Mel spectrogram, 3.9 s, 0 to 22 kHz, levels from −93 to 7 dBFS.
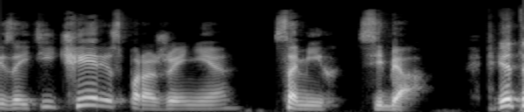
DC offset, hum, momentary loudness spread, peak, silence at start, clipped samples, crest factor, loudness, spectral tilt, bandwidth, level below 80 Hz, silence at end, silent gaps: under 0.1%; none; 13 LU; 0 dBFS; 0 s; under 0.1%; 20 dB; -20 LUFS; -3 dB/octave; 15 kHz; -66 dBFS; 0 s; 3.60-3.65 s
